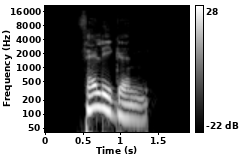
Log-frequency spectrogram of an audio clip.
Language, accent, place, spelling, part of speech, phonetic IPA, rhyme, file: German, Germany, Berlin, fälligen, adjective, [ˈfɛlɪɡn̩], -ɛlɪɡn̩, De-fälligen.ogg
- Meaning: inflection of fällig: 1. strong genitive masculine/neuter singular 2. weak/mixed genitive/dative all-gender singular 3. strong/weak/mixed accusative masculine singular 4. strong dative plural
